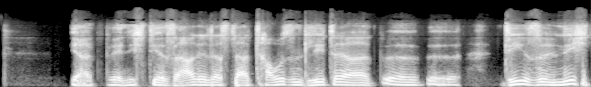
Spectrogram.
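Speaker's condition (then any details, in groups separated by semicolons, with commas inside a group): Parkinson's disease; mild course, ongoing tremor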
